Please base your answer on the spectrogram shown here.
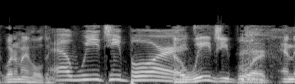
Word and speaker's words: Ouija: am i holding a Ouija board a Ouija board and they spell it weird but it does say it does I guess it's pronounced Weegee I write a Ouija board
